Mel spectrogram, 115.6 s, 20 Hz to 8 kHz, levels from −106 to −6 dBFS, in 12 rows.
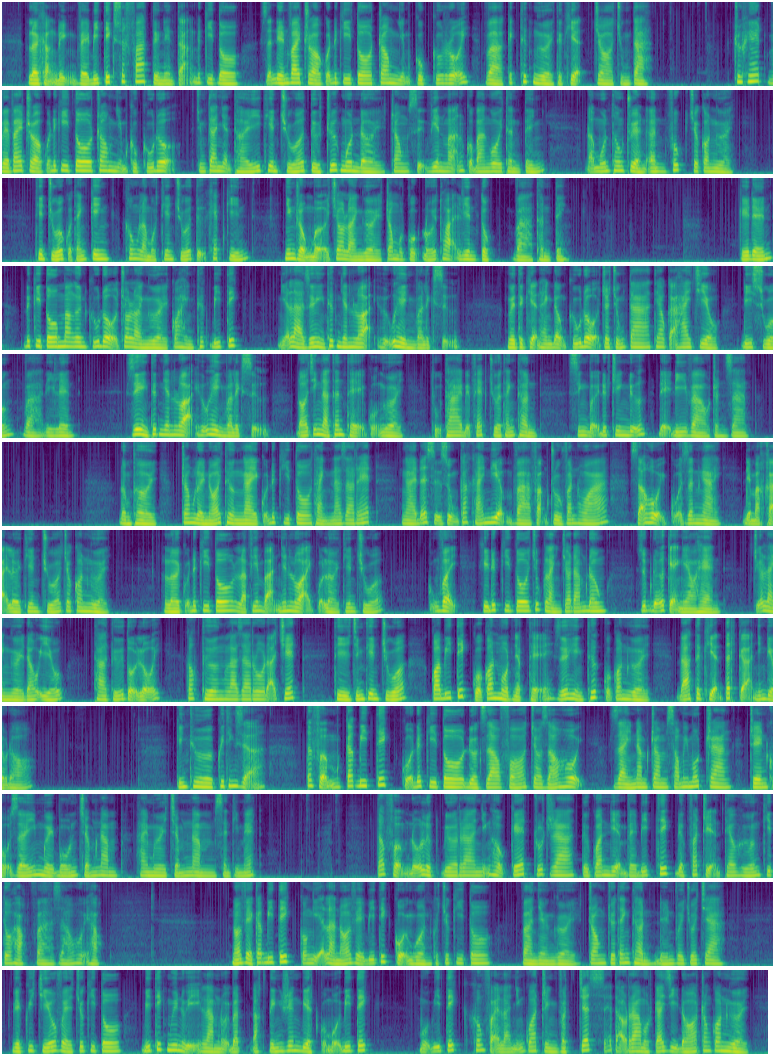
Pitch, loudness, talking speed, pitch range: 130 Hz, -21 LUFS, 215 wpm, 120-150 Hz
